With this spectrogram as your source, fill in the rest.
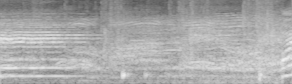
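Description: A large crowd of devotees at a Hindu devotional gathering shouts a chant back in unison, a loud sustained chorus of voices with brief sharper cries rising above it.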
